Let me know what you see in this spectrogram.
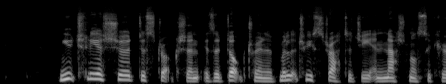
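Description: No faults detected anywhere in this speech recording.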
